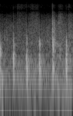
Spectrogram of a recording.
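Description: Five short, dull knocks on a fiberglass boat deck laminate, struck one by one to check for rot. Each tap is brief and mid-pitched with almost no ring, and the spot is judged sound and OK.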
